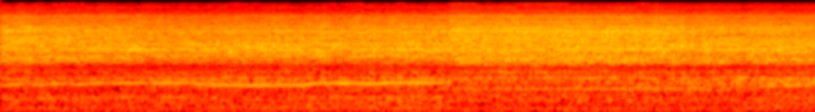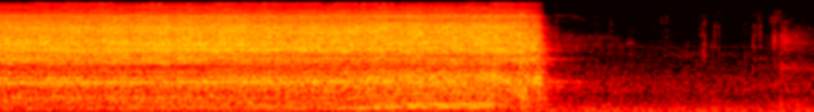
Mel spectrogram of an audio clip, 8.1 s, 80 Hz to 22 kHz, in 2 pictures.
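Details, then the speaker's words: Allett Stirling 51 reel mower backlapped with compound, reel driven in reverse by a drill: steady hissing grind against the bedknife, cutting off sharply when stopped; quieter over time, either compound moving off or reel should be adjusted down. "But you can hear how after a while it's not as noisy, so that's either the grinding compound being moved off of the blade, or it's, it grinding and should be adjusted down a little bit."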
